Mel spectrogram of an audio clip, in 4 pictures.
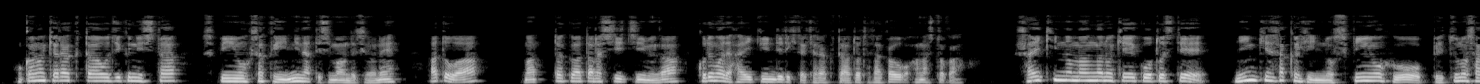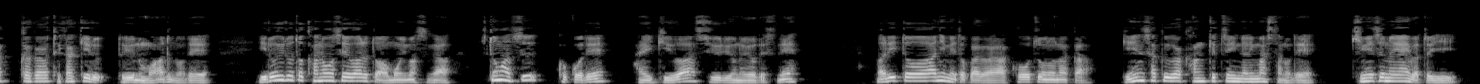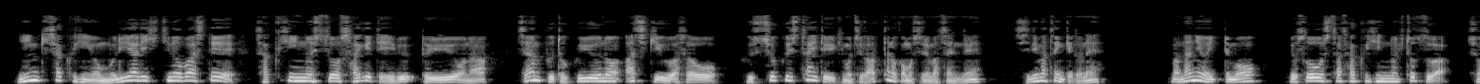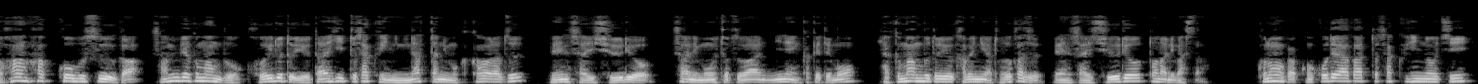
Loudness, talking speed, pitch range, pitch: -17 LUFS, 365 characters per minute, 105-155 Hz, 130 Hz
